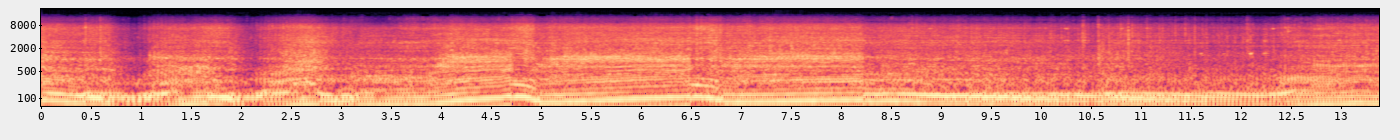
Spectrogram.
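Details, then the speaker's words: Honda TRX350 ATV after carburetor cleaning and refitting a forgotten spring, still not running right: engine revs up and falls back repeatedly, pitch flattening and sagging near the top instead of climbing; power loss at high RPM, cause unknown. "I don't know why it's losing power at high RPM."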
